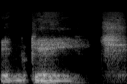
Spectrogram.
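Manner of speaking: hushed, whispered, furious voice. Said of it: "He says it like really angry".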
